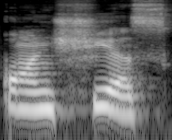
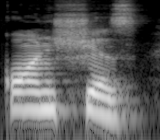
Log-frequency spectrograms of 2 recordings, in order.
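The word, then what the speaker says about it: conscious: यहां पर उच्चारण देखें तो इसको पढ़ा कॉन्शियस कॉन्शियस। यहां पर कॉन्शियस नहीं पढ़ेंगे। ठीक है? एस सी को हमने श पढ़ा क्योंकि एस सी के बाद में जो वोवेल पेयर है आई ओ का कॉम्बिनेशन है।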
